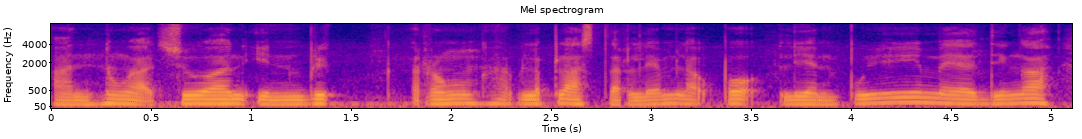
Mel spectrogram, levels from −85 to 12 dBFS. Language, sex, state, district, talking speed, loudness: Mizo, female, Mizoram, Aizawl, 210 wpm, -14 LUFS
